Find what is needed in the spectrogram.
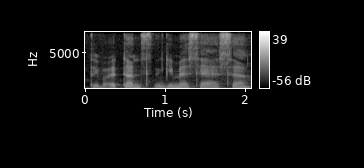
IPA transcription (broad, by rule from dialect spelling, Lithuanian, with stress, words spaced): tɐɪ ˈʋɐ ˈtʲɛn s ˈɡʲiːmʲɛ ˈsʲæːsʲɛ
